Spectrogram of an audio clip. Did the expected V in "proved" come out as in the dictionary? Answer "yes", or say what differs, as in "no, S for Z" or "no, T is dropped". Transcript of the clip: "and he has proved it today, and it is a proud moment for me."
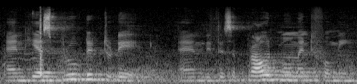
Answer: yes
